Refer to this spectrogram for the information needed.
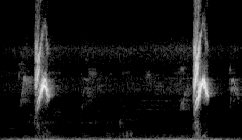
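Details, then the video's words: Calling house sparrow giving two loud, harsh chirps about two and a half seconds apart, each short and high, with near silence between them. "Sparrow bird Sound"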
